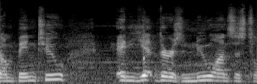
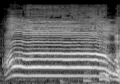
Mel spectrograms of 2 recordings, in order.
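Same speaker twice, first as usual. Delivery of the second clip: high, loud mock shriek; goblin scream; 9 dB louder than usual. Mocking the goblin announcer with a high loud shriek. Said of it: "all of us would scream".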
